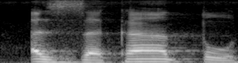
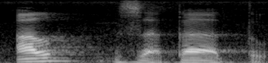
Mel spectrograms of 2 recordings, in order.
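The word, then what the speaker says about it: الزكاة: dengan Za maka Hai cara bacanya adalah Azza kartu tidak boleh dibaca Al zakat tuh Hai kemudian yang ke-13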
